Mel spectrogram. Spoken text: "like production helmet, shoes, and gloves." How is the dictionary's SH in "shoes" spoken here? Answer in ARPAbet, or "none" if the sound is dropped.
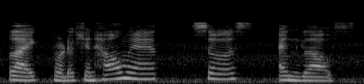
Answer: S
